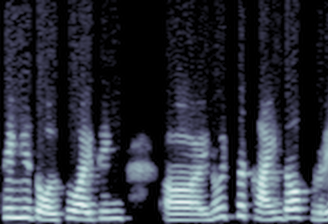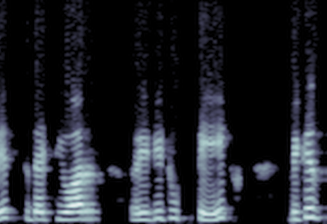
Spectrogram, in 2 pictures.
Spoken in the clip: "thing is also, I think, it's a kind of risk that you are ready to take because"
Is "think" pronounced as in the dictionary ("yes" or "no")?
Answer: no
